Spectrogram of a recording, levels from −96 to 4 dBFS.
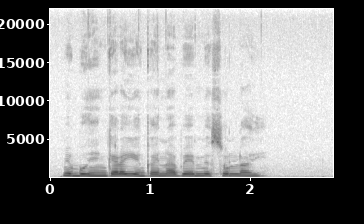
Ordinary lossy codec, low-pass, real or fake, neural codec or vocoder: none; none; real; none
